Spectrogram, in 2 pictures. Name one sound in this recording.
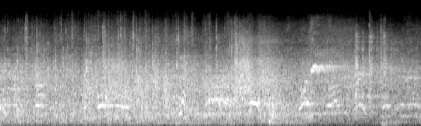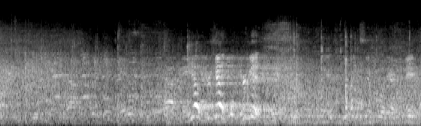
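Young men shout to each other across an echoing rink.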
